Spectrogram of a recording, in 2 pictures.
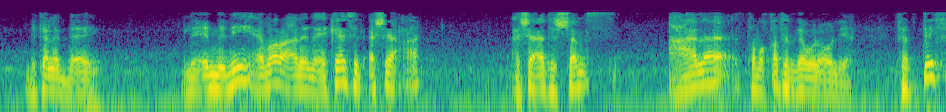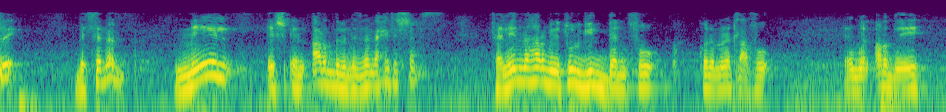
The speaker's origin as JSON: {"language": "Arabic", "country": "Egypt", "said": "عندنا في مصر اتعملت لجنة"}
